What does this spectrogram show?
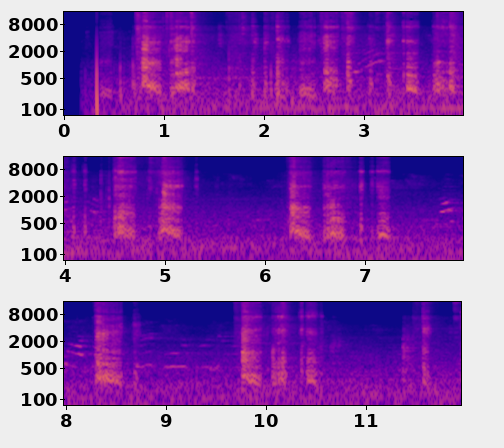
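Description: An angry fox squirrel gives harsh, raspy bursts of scolding chatter in irregular runs.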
